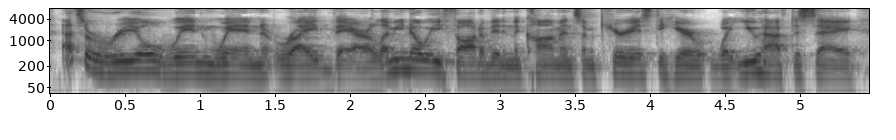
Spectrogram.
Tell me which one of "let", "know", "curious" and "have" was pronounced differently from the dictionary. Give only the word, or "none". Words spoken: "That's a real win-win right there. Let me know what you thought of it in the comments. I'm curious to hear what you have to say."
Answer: have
